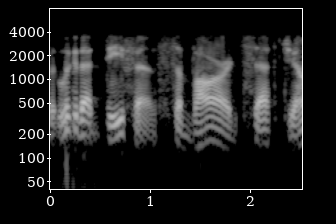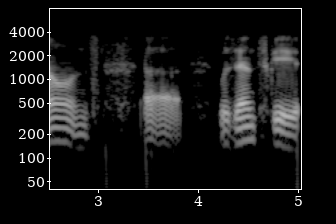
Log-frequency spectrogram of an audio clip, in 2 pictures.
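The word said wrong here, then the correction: Werenski: or I don't know how you say it. Yeah, Wierenski.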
